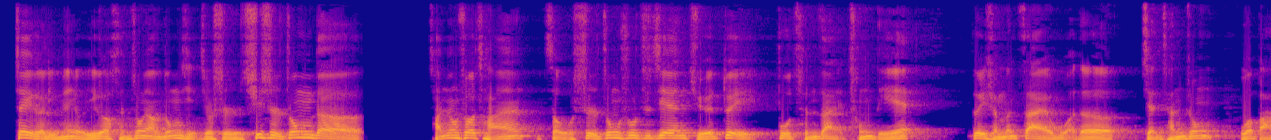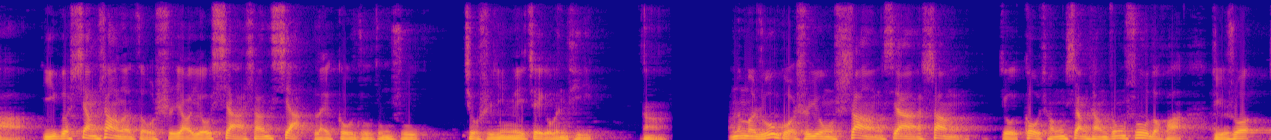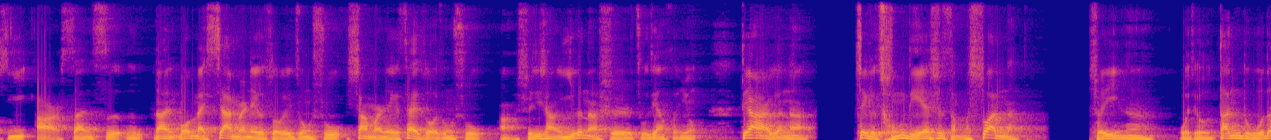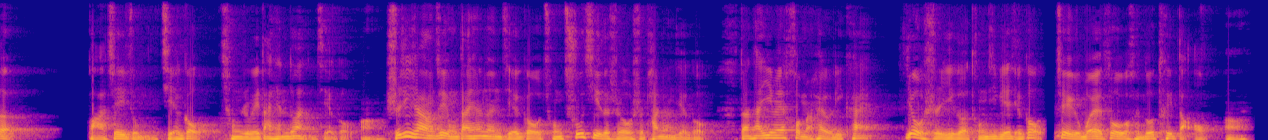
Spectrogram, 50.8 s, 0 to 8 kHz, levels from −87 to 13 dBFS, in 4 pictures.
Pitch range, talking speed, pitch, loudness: 90-115 Hz, 255 characters per minute, 100 Hz, -12 LUFS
